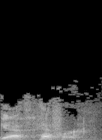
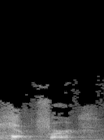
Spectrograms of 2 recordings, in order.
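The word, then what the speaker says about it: Gath Hepher: I would pronounce it Gath Hefer, because P-H I would pronounce as F. And I think calling it Hefer lends itself to confusion and misunderstanding. So I've heard somebody call it Hepfer. They put the P in and then they put it back in as part of the PH.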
